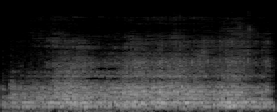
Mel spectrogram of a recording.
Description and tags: Boulder Push
I think it sounds bouldery enough, right?
pushed, dragged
